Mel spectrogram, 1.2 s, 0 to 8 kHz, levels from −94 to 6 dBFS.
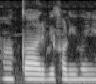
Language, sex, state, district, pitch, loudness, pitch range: Hindi, female, Uttar Pradesh, Shamli, 185 Hz, -16 LUFS, 180-190 Hz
